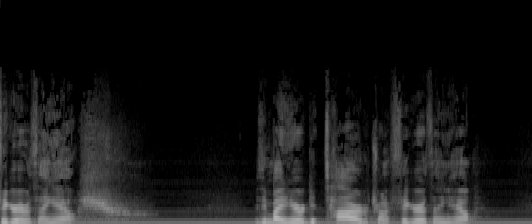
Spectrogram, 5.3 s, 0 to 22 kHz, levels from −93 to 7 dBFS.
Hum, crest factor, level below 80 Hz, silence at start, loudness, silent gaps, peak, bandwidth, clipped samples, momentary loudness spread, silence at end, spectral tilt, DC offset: none; 22 dB; -52 dBFS; 0 s; -34 LUFS; none; -14 dBFS; 14.5 kHz; under 0.1%; 24 LU; 0 s; -6 dB/octave; under 0.1%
